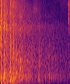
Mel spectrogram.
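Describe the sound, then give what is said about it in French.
A fireworks explosion in the sky: a heavy booming burst at the start that trails off into a long, fading rumble. “Je regarde le feu d'artifice et ses éclats colorés qui disparaissent dans l'immensité du ciel.”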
